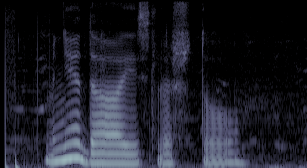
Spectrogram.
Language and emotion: Russian, sad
